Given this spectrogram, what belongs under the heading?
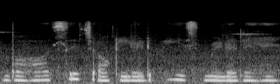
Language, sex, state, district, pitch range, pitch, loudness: Hindi, female, Chhattisgarh, Raipur, 180-200 Hz, 190 Hz, -16 LUFS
